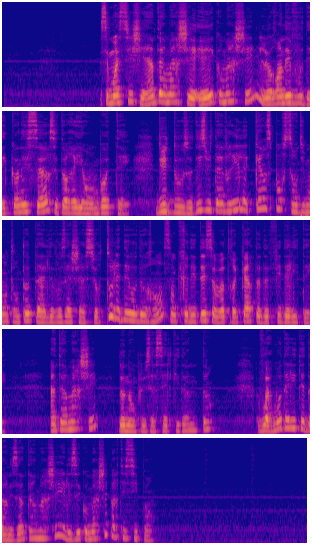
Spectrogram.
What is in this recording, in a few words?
SAMPLE ADVERT; TOTAL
